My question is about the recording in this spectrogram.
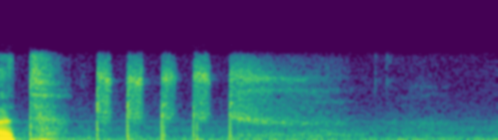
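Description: A few soft computer mouse clicks, two of them in quick succession like a double-click, followed by a short breath with a falling hiss.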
